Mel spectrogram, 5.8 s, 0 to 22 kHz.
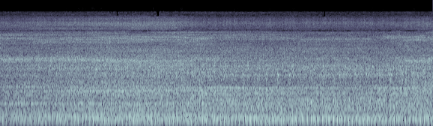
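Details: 2000 BMW 528i (E39) wagon after fuel filter and fuel pressure regulator replacement, 53 psi fuel pressure, no leaks: smooth, even idle with steady low hum, no misses, knocks or hunting; normal idle.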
